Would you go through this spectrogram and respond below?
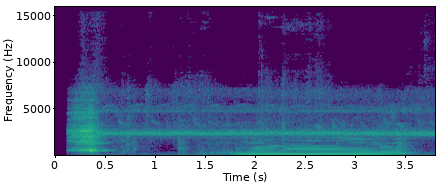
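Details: A recently calved Jersey cow lowing: one steady, drawn-out, deep moo of about a second and a half, rich in harmonics, after a brief louder knock at the start. A constant high whine runs through the whole recording.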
